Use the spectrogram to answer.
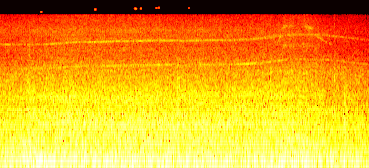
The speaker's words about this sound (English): This is the sound of global trade. One lorry at a time.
